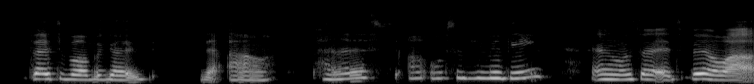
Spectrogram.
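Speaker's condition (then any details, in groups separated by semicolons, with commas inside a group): Cerebral palsy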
